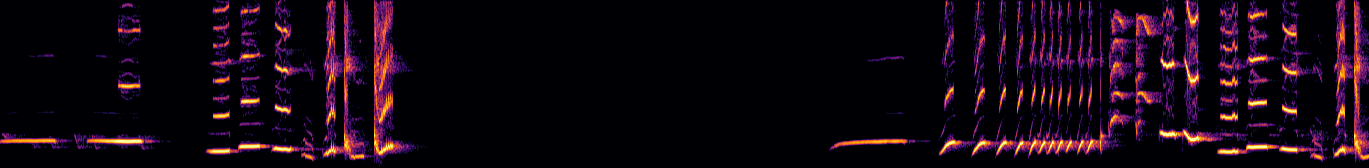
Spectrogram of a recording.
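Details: In forest, a White-rumped shama decoy bird sings to rouse rival birds: varied phrases of bright whistles and steep sweeps, then after a pause a rising whistle leading into a rapid trill and further twisting notes.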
